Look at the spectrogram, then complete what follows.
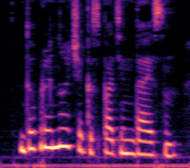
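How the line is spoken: Timid greeting. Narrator (Russian): Я поздоровалась робко

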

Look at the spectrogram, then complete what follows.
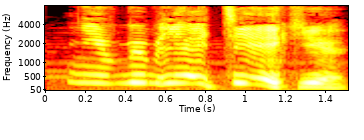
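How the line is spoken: Laughing. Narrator (Russian): Засмеялся Бобок

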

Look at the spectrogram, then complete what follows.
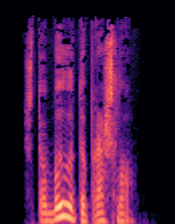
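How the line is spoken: Grumbled. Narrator (Russian): буркнул Гран Уоллес

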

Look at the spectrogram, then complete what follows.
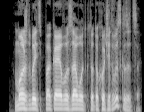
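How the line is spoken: Plain. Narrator (Russian): спросил Шуваев

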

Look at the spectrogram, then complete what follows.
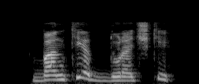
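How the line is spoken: Gentle, affectionate. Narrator (Russian): ласково сказал

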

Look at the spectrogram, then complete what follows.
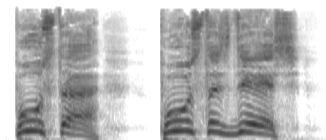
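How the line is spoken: Yelling down corridor. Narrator (Russian): Заорал в коридор Федор

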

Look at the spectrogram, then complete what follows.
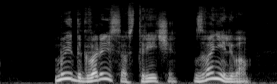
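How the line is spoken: Dry. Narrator (Russian): сухо сказал Сергар

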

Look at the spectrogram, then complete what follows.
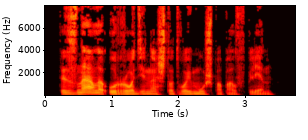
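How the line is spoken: Calm question. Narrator (Russian): Кавокин задал этот вопрос спокойно

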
